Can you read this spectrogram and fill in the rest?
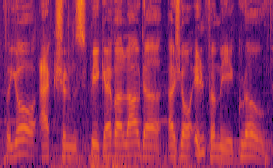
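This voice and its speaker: An actor playing an eerie, deferential undead pirate adviser in a video game, speaking formally and portentously. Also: male voice, fairly high pitch, measured pace, faint music behind, natural voice. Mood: solemn, portentous. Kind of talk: theatrical scripted game voice acting.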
